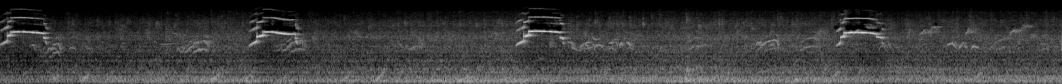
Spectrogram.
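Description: White-fronted bee-eater calling: four loud calls of about half a second each, spaced a few seconds apart, over softer chirps of other birds.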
